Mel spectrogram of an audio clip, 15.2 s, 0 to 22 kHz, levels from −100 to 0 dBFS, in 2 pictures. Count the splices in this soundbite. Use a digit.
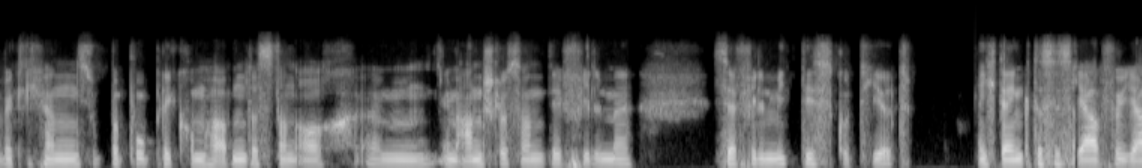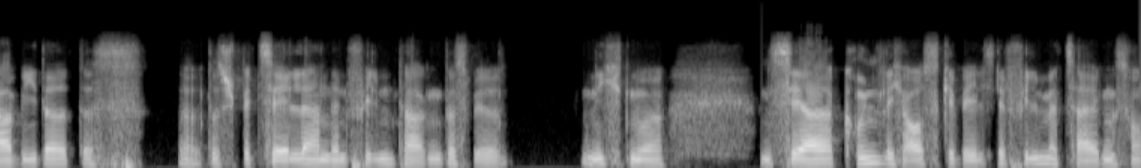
1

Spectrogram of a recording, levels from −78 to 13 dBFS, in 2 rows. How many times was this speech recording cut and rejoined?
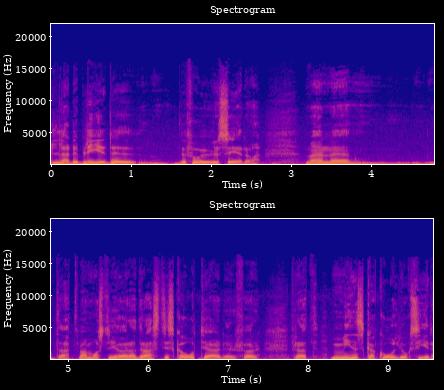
1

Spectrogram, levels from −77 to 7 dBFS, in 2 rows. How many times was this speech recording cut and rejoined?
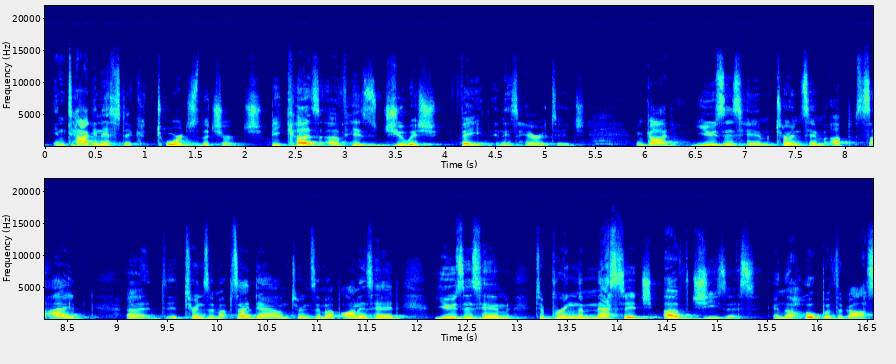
1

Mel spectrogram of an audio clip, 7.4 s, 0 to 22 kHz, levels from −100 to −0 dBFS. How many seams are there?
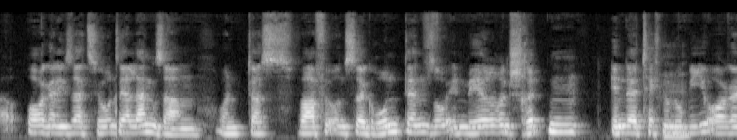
2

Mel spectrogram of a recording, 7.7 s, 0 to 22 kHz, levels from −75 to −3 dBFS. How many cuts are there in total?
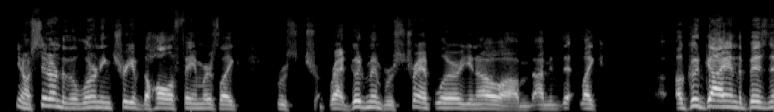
1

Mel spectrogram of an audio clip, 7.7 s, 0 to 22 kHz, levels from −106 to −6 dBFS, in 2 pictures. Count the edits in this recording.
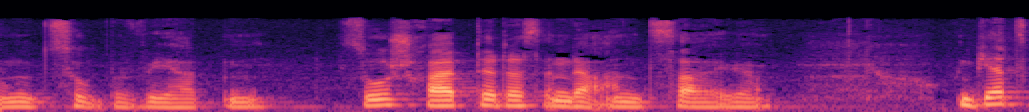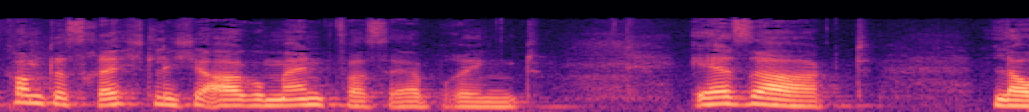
0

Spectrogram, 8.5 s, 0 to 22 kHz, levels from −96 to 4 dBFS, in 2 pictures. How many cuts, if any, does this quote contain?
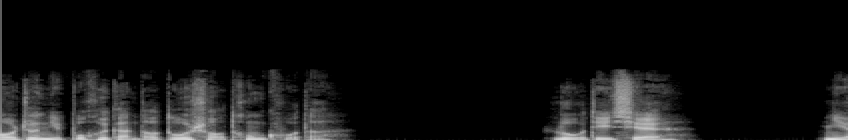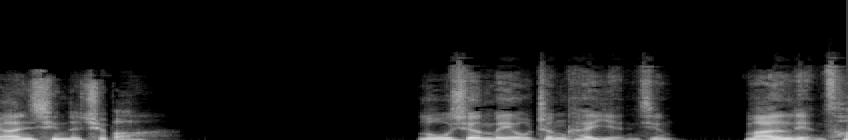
0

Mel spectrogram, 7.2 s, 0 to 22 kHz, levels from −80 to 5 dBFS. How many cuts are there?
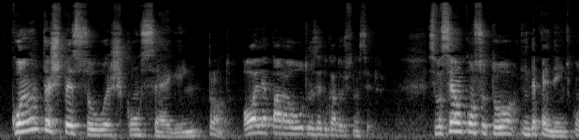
1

